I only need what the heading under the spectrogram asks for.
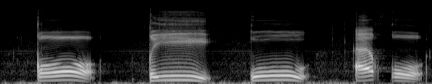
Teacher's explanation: karena pangkal lidah kita naik ke arah langit-langit, dengan otomatis ketika qaf berharokat fathah, vokal A-nya pasti akan jadi O. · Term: isti'la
